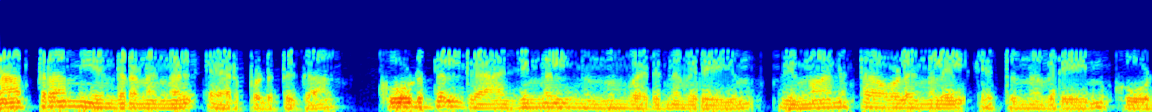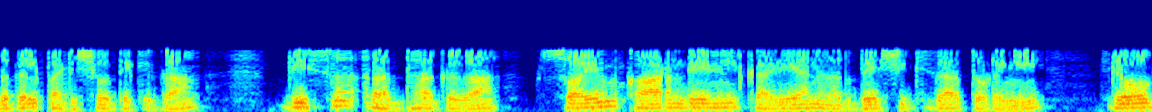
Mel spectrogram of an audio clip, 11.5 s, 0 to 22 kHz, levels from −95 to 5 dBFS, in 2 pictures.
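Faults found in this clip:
Opus compression, entire clip: speech grainy and rough, with tonal parts turned to noise. Spectrogram shows a hard ceiling with nothing above 4.2 kHz and few holes below, harmonics smeared into noise-filled bands. Likely Opus CELT mode, narrowband, consistent with roughly 8 kbps.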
